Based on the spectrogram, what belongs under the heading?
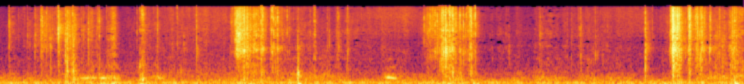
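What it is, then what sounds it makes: Foam fruit protective net. A yellow foam fruit protective net, a mesh sleeve, is squeezed and crumpled with fingertips, giving bright, dry crinkling and crackling. Three louder bursts of dense crinkle stand out against quieter scattered crackles and soft rustles, with a faint low hum underneath.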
